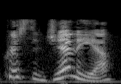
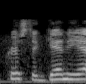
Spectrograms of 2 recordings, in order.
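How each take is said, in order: First: The G is soft, like a J sound. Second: The G is hard, like in go. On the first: The speaker calls it wrong. "some people pronounce it Christogenia" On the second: The speaker calls it right. "why you pronounce it Christogenia"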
